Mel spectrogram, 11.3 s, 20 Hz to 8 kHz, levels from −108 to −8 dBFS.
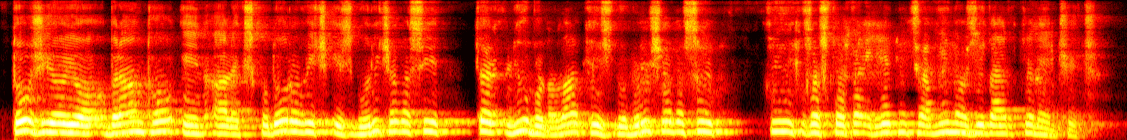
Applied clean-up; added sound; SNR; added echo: neural mask model Resemble Enhance denoiser.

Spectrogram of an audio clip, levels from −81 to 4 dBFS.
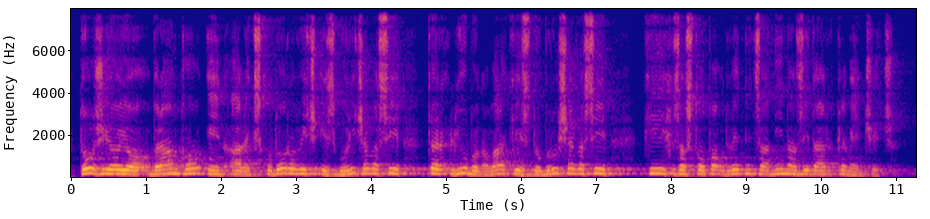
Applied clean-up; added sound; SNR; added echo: none; none; none; none.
